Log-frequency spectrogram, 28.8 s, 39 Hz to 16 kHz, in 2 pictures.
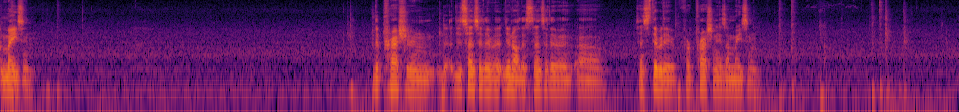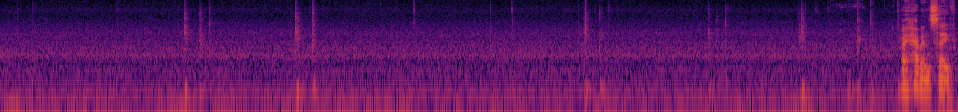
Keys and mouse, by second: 11.3 f, 12.3 y, 14.4-17.3 drag, 19.0-26.5 drag, 26.6-28.7 drag.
